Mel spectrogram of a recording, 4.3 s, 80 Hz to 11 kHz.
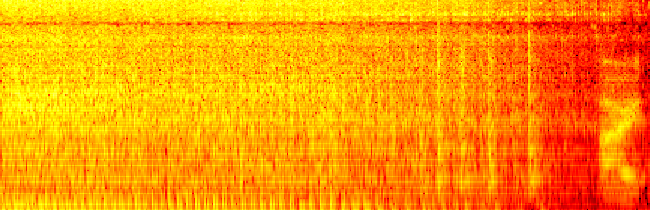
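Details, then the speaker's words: Coleman B200R mini bike single-cylinder revving with the clutch cover off: a rough, gritty grind through each firing pulse that fades as it slows. Grinding is heard coming from the clutch, suspected worn and in need of replacement. "know if you guys could hear that or not, but I'm still definitely hearing a grinding coming from, is that hot now? From this clutch. So I think it's time, I think we need to get a new clutch."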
